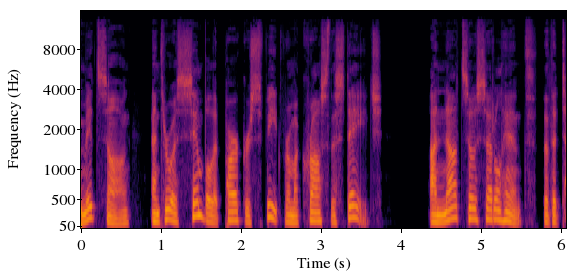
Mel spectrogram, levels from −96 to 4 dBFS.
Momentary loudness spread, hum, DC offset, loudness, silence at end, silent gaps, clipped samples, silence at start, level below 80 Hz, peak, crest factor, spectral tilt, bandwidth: 8 LU; none; under 0.1%; -26 LUFS; 0 s; 3.92-4.33 s; under 0.1%; 0 s; -54 dBFS; -8 dBFS; 18 dB; -7 dB/octave; 13.5 kHz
